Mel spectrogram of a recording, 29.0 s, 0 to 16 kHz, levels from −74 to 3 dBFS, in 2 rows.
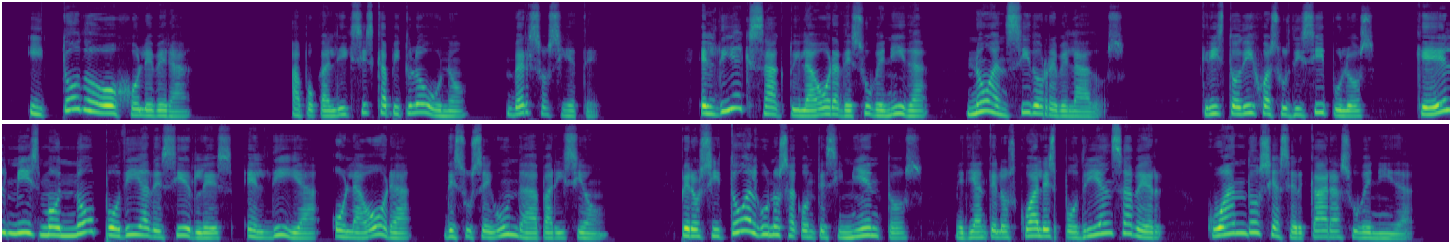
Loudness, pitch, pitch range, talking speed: -20 LUFS, 195 Hz, 160-235 Hz, 120 wpm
